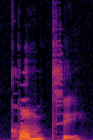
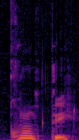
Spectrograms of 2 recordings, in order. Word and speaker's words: compter: I often hear compter. Well, here we again have the sound on, because whether it's on or om, it doesn't matter, it's the same sound. And here we have a P which is silent. So really it should be compter.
